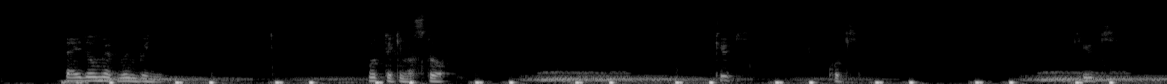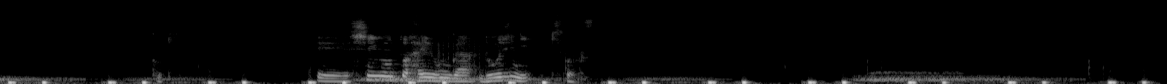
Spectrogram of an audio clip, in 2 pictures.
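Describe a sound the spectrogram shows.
A soft whooshing heart murmur swells between the beats.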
